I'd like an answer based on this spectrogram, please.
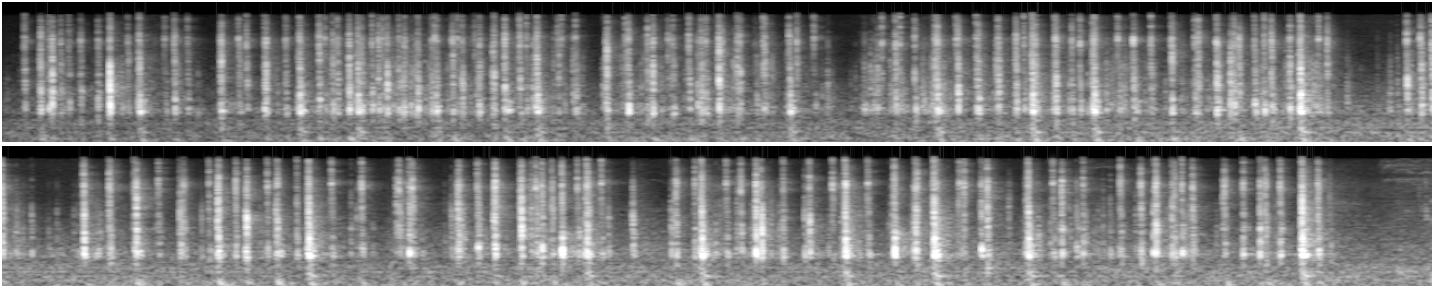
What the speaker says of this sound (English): I'm going to type a couple things for you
